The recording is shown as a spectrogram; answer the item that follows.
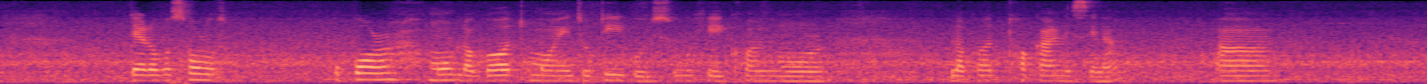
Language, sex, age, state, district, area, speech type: Assamese, female, 18-30, Assam, Nagaon, rural, spontaneous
